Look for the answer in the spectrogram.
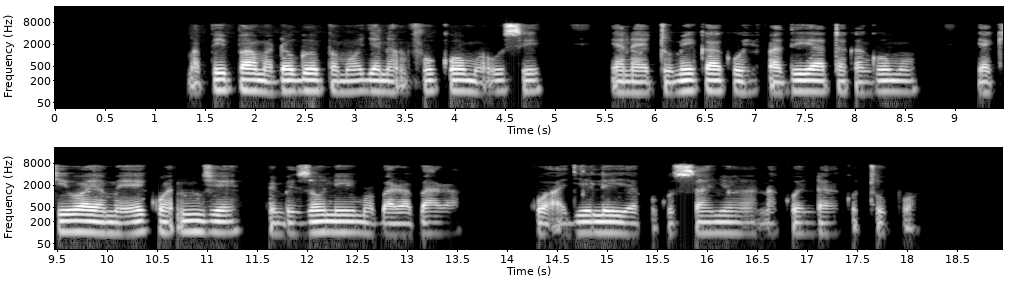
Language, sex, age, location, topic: Swahili, male, 25-35, Dar es Salaam, government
